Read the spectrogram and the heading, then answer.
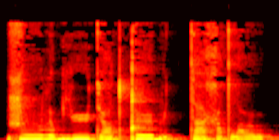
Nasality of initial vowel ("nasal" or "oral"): oral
